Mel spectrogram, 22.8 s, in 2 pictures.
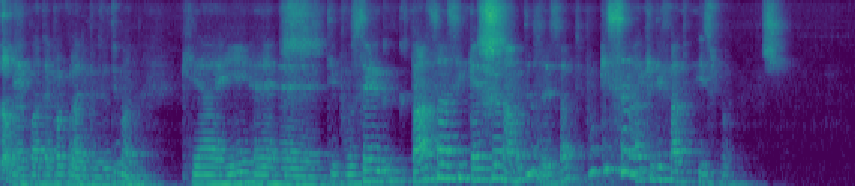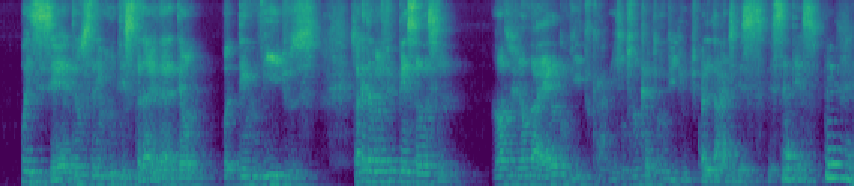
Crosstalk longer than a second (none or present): none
